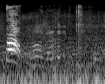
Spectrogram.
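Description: A rider's short, high-pitched laugh just after the start, then fainter voice sounds, over a steady low rumble of wind buffeting the microphone as the Slingshot capsule swings.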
